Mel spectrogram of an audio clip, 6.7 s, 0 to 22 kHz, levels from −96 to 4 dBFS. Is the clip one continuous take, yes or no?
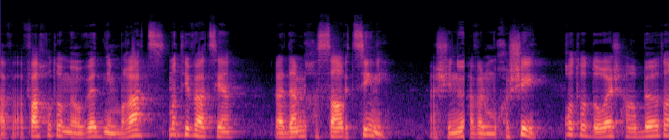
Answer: no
